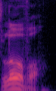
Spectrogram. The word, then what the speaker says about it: Louisville: It's Louisville. Louisville. – I, yeah, not bad. You know, I've never been there. I really want to come down, and uh, but I've always I've always loved Louisville just because I love hearing people say it.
